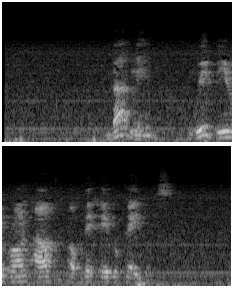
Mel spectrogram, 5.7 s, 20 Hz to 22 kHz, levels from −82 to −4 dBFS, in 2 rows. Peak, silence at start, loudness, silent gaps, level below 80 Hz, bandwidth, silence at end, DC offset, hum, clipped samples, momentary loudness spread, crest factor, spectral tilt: -12 dBFS; 0.05 s; -29 LUFS; none; -46 dBFS; 12 kHz; 0 s; under 0.1%; none; under 0.1%; 21 LU; 18 dB; -5 dB/octave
